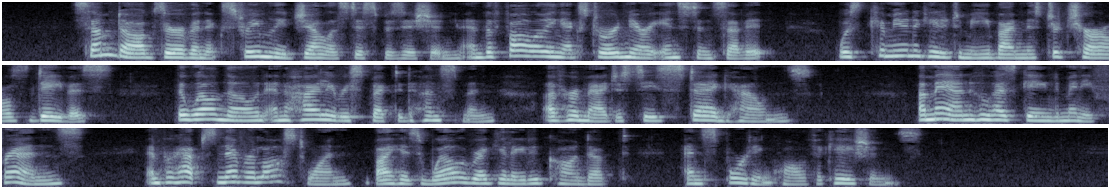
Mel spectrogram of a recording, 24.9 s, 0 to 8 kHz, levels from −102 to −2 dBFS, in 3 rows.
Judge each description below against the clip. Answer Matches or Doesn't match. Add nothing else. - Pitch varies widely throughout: Doesn't match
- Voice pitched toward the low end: Doesn't match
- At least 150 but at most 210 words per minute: Doesn't match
